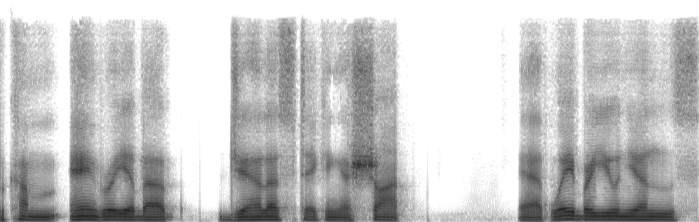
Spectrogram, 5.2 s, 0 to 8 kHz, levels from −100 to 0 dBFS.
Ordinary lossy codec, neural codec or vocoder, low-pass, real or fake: AAC, 48 kbps; codec, 24 kHz, 0.9 kbps, WavTokenizer, large speech release; 7.2 kHz; fake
